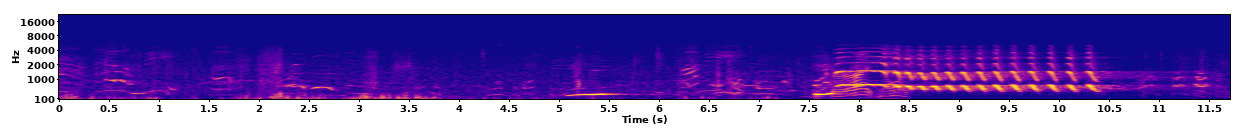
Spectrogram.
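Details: Siamang apes at Dubbo Zoo screaming at visitors they did not want around; people talking and laughing at first, then loud rapid pulsed whoops repeated several times a second in the second half.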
